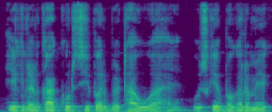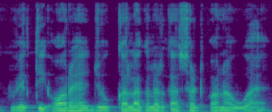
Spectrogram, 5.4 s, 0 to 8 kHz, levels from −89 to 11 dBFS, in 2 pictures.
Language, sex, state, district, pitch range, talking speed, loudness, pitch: Hindi, male, Jharkhand, Deoghar, 125-140 Hz, 240 wpm, -20 LUFS, 130 Hz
